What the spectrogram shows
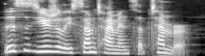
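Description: A woman with a somewhat high voice co-hosts a scripted educational podcast. She asks friendly, curious questions and adds short remarks of her own. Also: animated, fast, darkish tone, faint music behind. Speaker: podcast co-host.

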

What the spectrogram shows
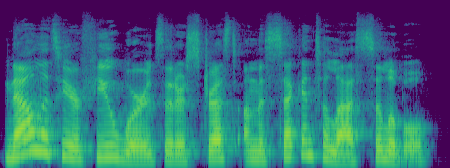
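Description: A woman hosting a pronunciation course, narrating a scripted lesson in a clear, explanatory teacher's manner. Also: a little high, very animated, brisk. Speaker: language course host.

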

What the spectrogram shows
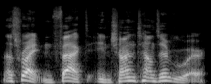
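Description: A man's voice: a little high, very animated, fast talker, fairly bright tone, breathy edge. A man co-hosting a language lesson podcast in upbeat, jokey scripted banter.

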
